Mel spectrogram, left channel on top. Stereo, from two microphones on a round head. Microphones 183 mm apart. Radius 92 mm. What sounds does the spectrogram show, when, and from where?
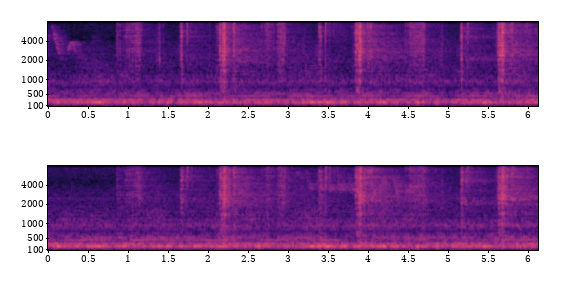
0.8 s a camera shutter: 20° left (ahead or behind), 1.4 m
